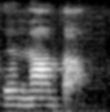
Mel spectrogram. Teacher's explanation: When you pronounce the word de nada, you use you pronounce D as a English TH sound, like because you stick your tongue out your mouth and say de nada.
